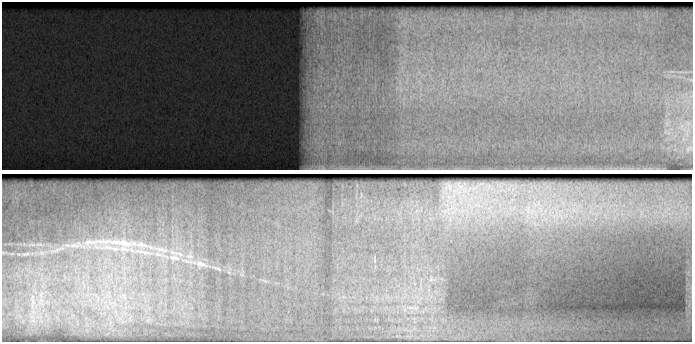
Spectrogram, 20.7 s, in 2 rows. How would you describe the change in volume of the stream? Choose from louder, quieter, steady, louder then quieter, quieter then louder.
louder then quieter.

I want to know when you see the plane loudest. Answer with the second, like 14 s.
12 s.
